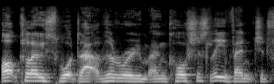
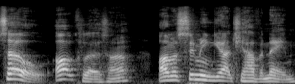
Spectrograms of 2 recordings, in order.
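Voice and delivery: ordinary delivery

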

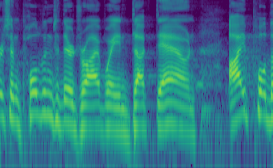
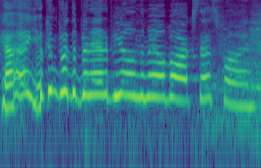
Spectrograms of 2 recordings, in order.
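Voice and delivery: very high, anxious, placating voice. Retelling what he would have said to a big guy, retelling nervous high voice. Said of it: "His voice got really high".

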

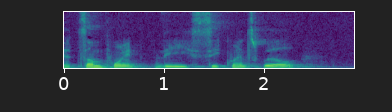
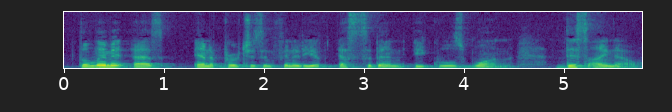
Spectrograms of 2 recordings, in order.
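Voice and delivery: usual speaking voice

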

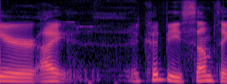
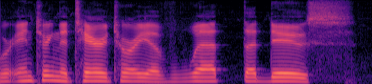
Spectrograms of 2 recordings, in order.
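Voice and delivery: usual speaking voice

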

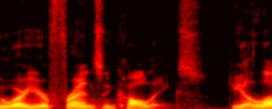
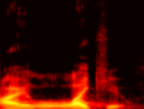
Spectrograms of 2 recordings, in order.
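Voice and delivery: deep, low, manly voice; 4 semitones lower than usual. Retelling Peter's reply to the question of love; Peter's manly voice. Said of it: "Peter says in his manly voice".

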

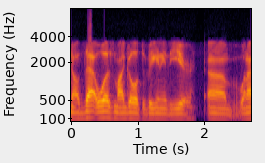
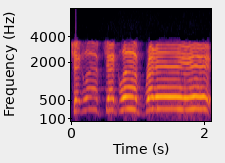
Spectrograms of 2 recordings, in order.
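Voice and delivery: very high, very slow, drawn-out shouted call. Calling out an audible in full voice when asked: yelling a play call. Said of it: "I'm about to yell".

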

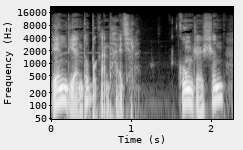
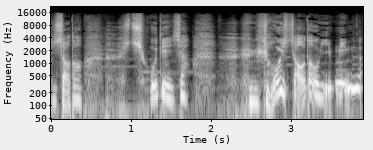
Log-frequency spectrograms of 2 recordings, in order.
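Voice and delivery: very high, halting, trembling, quavering, begging voice; 9 semitones higher than usual. Knees giving way, a Taoist clutches the prince's leg begging for his life, trembling plea. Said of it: "颤声求饶".

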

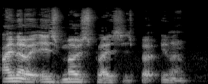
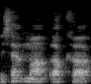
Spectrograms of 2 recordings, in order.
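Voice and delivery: timid, quiet, shy, softly spoken; 3 dB quieter than usual. Retelling a phone call from a drummer asking to join his band: imitating Seb speaking quietly and shyly. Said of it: "he speaks very quietly, very sh-, shy".

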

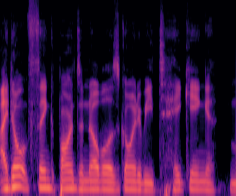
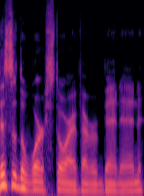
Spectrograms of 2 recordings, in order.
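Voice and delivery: usual speaking voice

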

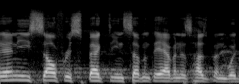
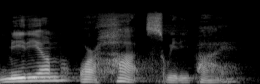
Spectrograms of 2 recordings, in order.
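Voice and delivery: mock-romantic breathy tone, much lower pitch; 6 semitones lower than usual. Retelling what a woman holding his hand said to him, mock-romantic, breathy tone. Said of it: "she says to me in a kind of romantic, breathy tone".

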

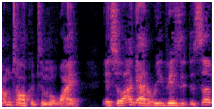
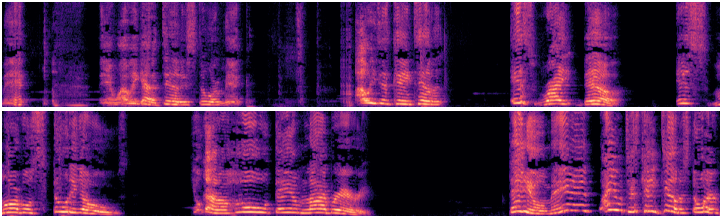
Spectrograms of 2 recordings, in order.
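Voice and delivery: very high, raised, heated, worked-up rant; 10 semitones higher, 5 dB louder than usual. Upset after a friend called the movie bad, the speaker vents: heated, high-pitched voice. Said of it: "You hear how hot my voice is right now?".

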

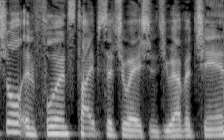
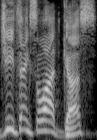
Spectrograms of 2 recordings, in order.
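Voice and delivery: mock, high, sarcastic, passive-aggressive tone; 7 semitones higher than usual. Saying what they would tell gus, in a passive-aggressive tone. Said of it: "I would actually be very passive aggressive".

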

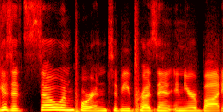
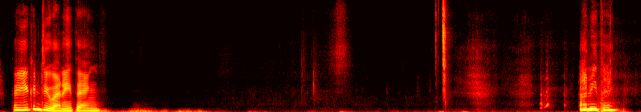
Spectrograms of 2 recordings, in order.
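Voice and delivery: teary voice, on the verge of tears; 3 semitones higher than usual. Asked what readers should take away from the book, answering about to cry. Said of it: "I'm going to cry again".

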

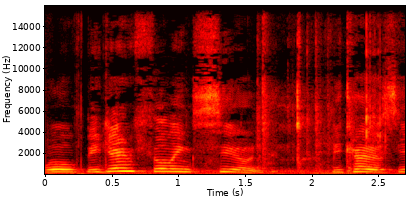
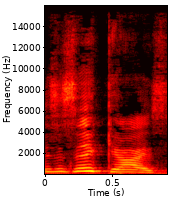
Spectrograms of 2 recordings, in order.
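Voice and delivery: ordinary delivery

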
